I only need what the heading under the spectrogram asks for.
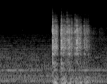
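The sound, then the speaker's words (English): A short burst of dice clattering and rattling across a hard table during a tabletop role-playing game, several quick bright clicks lasting under half a second against a quiet background. “I don't like how many dice he's rolling for some of these.”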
